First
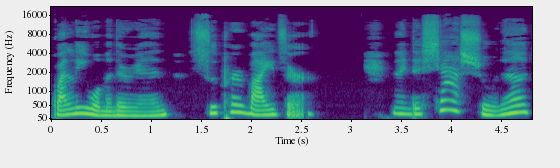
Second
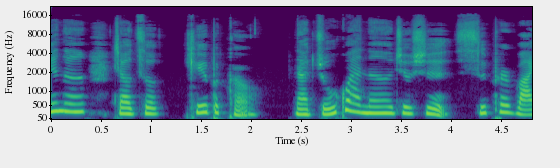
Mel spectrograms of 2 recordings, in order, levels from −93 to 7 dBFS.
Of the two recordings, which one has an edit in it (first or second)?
second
